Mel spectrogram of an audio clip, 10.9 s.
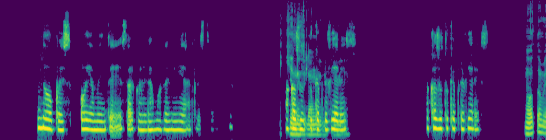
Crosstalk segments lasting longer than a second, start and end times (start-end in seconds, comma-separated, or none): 5.7-7.0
